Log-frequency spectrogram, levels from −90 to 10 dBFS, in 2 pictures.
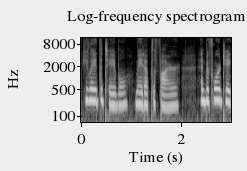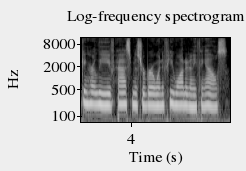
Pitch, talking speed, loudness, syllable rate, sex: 210 Hz, 210 wpm, -18 LUFS, 6.0 syllables/s, female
